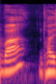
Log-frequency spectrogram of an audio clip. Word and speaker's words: বাধ্য: বয় আকার বা, ধয়ে জফলা ধো, তাহলে বাধ্য।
